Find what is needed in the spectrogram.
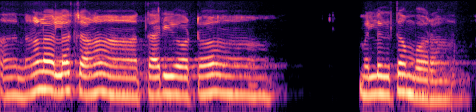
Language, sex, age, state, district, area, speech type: Tamil, female, 60+, Tamil Nadu, Namakkal, rural, spontaneous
